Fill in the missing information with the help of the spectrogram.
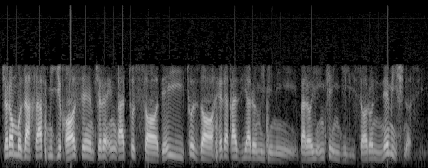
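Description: A man's voice: lowish voice, dry recording, natural voice. A man doing a pompous old patriarch. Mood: stern. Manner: grave, lecturing and self-important. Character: older male patriarch, pompous and paranoid. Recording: tinny narrow-band radio sound, dry.

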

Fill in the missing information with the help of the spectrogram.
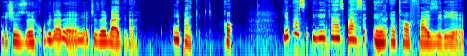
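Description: A woman talking calmly as a radio guest, explaining parenting and boundaries in a measured way. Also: on the low side, gravelly, no room sound, clean studio sound.

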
